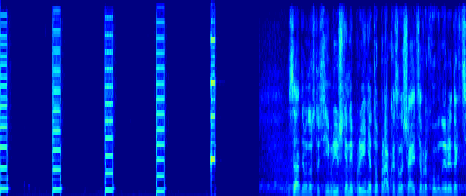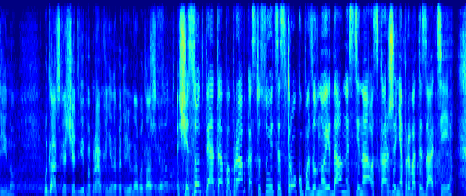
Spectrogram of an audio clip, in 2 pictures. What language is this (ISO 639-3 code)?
ukr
